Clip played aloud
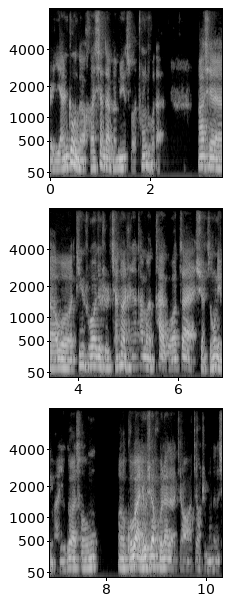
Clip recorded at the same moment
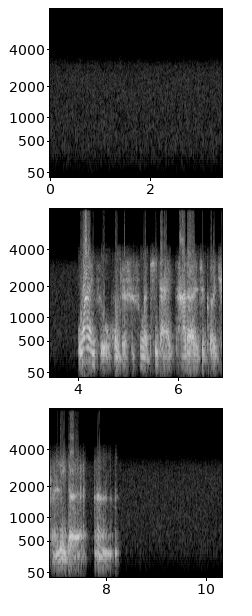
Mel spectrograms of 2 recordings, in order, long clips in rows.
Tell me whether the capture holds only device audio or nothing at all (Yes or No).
No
